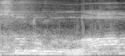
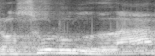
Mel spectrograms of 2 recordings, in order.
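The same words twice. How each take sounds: First: The L is thick, with rounded lips. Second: The L is thin, with unrounded lips. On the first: The speaker calls it right. "এই আল্লাহ শব্দটি রসুল্লাহ বলছি" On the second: The speaker calls it wrong. "রসুল্লাহ না বলে"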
